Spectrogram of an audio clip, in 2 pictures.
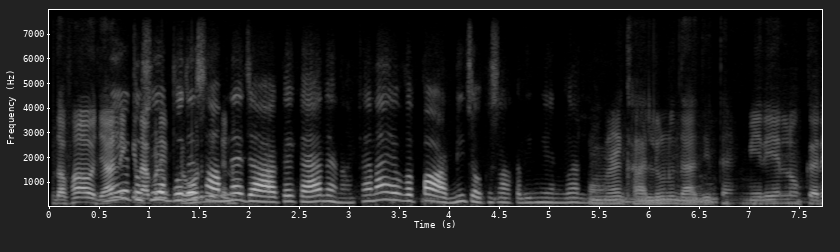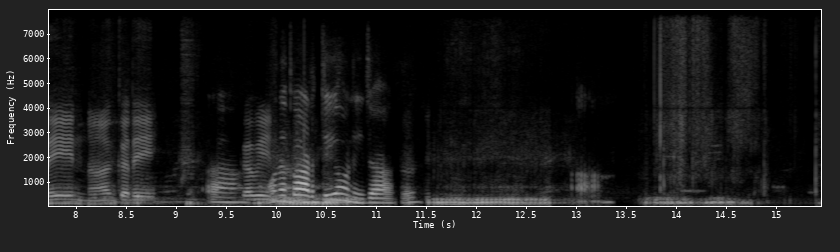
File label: Call recording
